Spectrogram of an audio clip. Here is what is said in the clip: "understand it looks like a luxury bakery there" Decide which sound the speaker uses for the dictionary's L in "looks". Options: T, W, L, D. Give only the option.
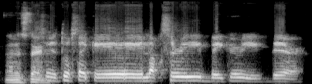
W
